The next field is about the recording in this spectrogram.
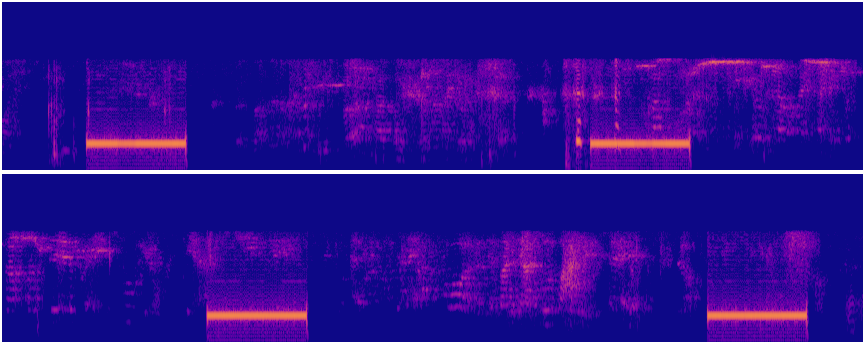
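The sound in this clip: A telephone line rings back while a call is placed, giving four long, steady tone pulses spaced about five seconds apart, with people talking in the gaps between them.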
